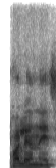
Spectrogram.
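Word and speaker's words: паляниця: Palyanice is one of them, the traditional round sourdough bread, which the Ukrainian media started recommended early on as a pronunciation test for suspected Russian infiltration, because Russians, unless they grew up in Ukraine, cannot pronounce a soft ts.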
